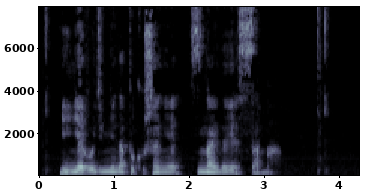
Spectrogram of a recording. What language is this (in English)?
Polish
